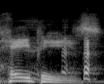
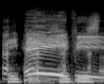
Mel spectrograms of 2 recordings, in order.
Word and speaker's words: Hapes: Jared says pronounced Hapies. Hapies.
